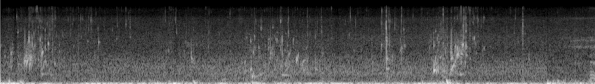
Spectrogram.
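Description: A boat is paddled across a lake on a tench fishing trip, giving repeated close splashes and swishing water strokes in an uneven rhythm.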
